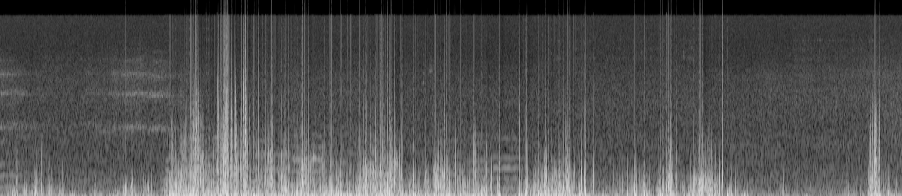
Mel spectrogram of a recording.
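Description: Wind buffeting the microphone of a camera on a moving bicycle. It is heavy from about three seconds in and eases about fifteen seconds in, with scattered clicks and knocks throughout and one sharp knock near the end.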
